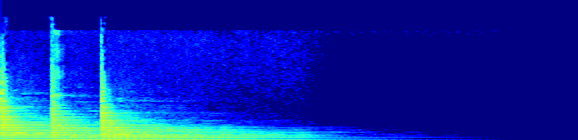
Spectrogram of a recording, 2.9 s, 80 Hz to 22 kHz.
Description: C sharp Minor Double Flat 5th; arpeggiated; 3C,3F,3A,3D; x,11,9,11

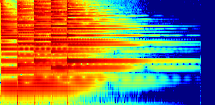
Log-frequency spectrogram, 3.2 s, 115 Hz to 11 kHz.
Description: C Major Add 9th, C, down, Guitar, Standard; arpeggiated; JGuitar

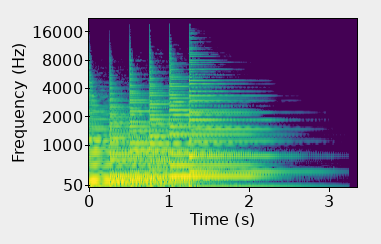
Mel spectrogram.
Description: D 7th Sharp 9th Flat 5th, Guitar, Drop D

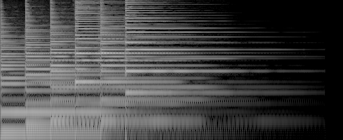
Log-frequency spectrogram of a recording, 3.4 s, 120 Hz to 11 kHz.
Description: D Major 7th Suspended 4th, D, down, Guitar; arpeggiated

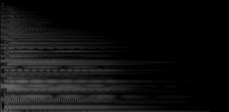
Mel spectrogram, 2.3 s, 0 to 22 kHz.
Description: F sharp Major Add 9th, guitar; chordshape; down

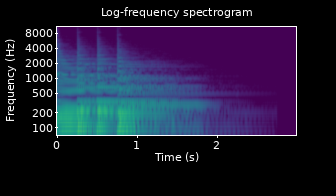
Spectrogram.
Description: Eb Major Flat 5th Eb Bass Standard; EbMb5 arpeggiated; 11,12,7,0; JGuitar

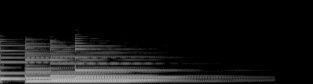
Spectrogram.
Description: D 9th Suspended 4th D down Ukulele C6; arpeggiated; JGuitar

